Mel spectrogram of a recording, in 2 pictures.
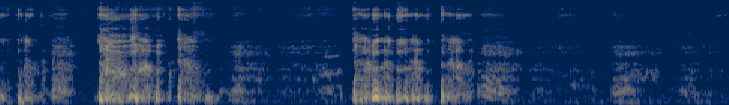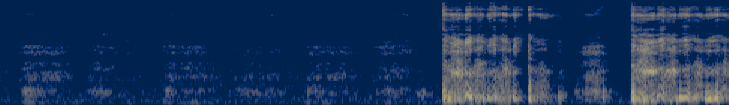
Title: another day another cough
